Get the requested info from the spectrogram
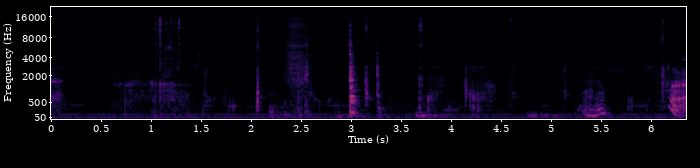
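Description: Close-miked chewing of a mouthful of buffalo chicken stromboli, with wet mouth clicks and smacks scattered irregularly throughout and one sharp click about halfway through.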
